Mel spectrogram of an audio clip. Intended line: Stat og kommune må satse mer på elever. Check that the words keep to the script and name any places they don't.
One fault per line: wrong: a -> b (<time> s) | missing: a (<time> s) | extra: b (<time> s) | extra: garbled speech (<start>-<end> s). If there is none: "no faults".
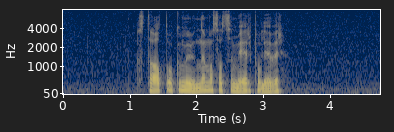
no faults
